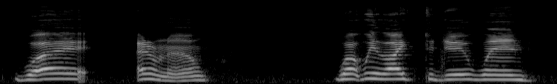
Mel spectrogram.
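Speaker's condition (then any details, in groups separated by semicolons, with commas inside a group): Brain injury; memory problems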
